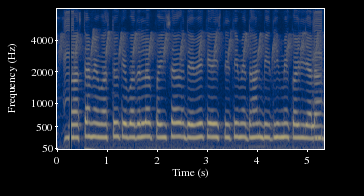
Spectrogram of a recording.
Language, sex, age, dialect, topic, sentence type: Bhojpuri, female, 18-24, Southern / Standard, banking, statement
